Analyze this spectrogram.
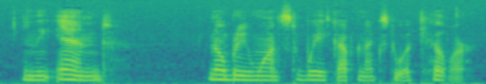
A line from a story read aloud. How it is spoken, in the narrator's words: John snarled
